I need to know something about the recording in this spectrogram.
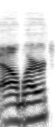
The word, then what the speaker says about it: Amherst: I'm pronouncing that right? Amherst? Yeah, Amherst.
